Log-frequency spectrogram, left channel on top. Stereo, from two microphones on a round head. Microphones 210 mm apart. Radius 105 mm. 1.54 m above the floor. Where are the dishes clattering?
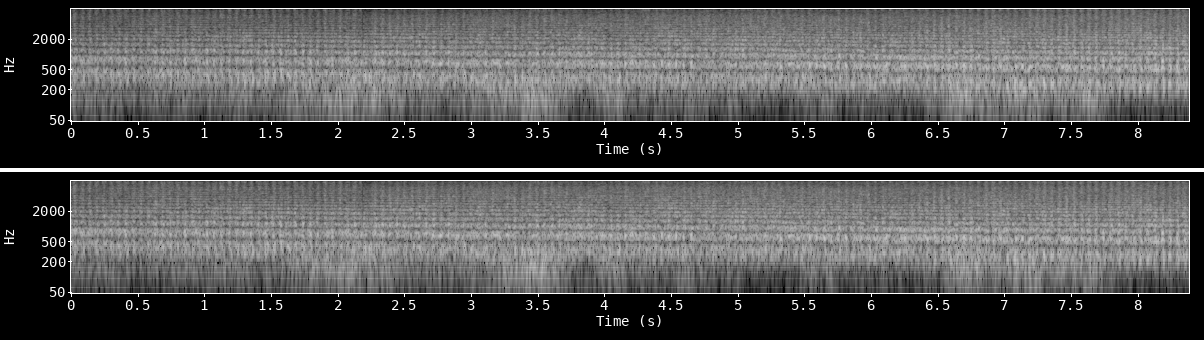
No dishes clattering in this recording.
